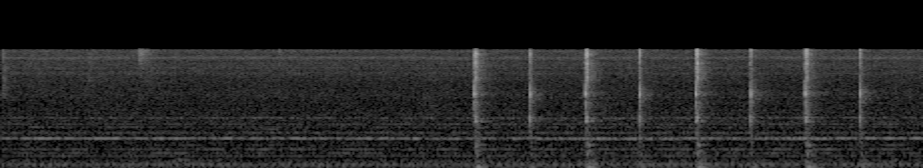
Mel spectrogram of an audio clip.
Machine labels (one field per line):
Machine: valve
